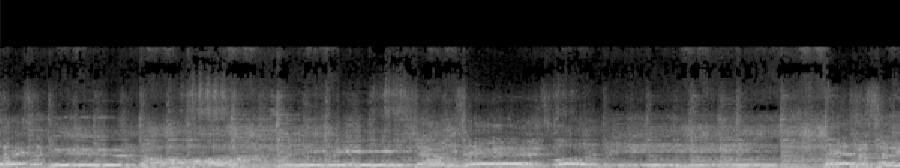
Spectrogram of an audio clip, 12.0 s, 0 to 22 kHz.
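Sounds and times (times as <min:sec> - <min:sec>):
acoustic guitar: 0:00.0 - 0:12.0
group singing in harmony: 0:00.0 - 0:12.0.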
